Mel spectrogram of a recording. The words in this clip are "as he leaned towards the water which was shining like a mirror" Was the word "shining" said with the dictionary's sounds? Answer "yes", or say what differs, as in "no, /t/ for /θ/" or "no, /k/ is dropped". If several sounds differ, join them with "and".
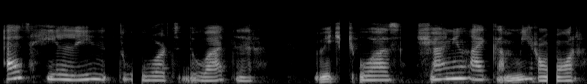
yes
